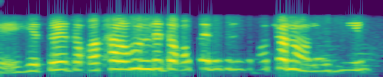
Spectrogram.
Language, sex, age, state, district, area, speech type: Assamese, female, 30-45, Assam, Nalbari, rural, conversation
